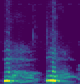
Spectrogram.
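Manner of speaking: high, loud cackling laugh; real laughing fit; burst of laughter. Real, not acted. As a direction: crack up out loud. Breaks up laughing on call.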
